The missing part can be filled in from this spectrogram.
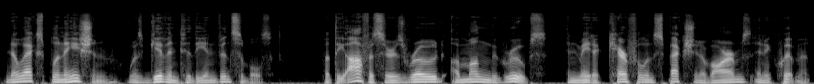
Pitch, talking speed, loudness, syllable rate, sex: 100 Hz, 170 wpm, -20 LUFS, 5.4 syllables/s, male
